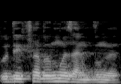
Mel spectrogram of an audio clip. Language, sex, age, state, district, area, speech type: Bodo, male, 18-30, Assam, Chirang, rural, spontaneous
